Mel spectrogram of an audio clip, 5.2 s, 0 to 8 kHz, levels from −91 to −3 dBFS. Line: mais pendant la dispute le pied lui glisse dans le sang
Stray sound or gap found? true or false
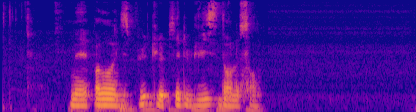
false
